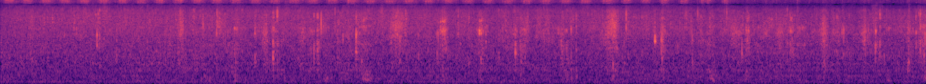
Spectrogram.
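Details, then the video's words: Hungry female puppy eating wet food from a trap-style food mat on a windy day; crisp licking and chewing clicks in loose bursts over a steady low hum and soft hiss. "Wet food ASMR dog eating sounds"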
